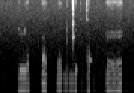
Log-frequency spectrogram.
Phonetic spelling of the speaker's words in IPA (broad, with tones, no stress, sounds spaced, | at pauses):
ɲ o˨ pː ɔ˥˩ pː o˩˥ b ɡ i˨˩˦ ʔ ɡ ɔ˨ ʔ pː e˨˩˦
